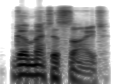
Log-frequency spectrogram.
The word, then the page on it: gametocyte: British English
